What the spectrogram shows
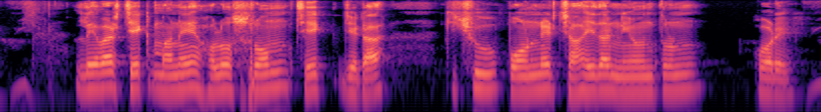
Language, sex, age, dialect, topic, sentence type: Bengali, male, 25-30, Northern/Varendri, banking, statement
